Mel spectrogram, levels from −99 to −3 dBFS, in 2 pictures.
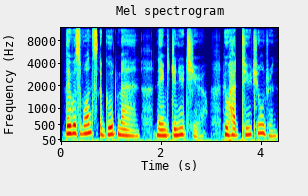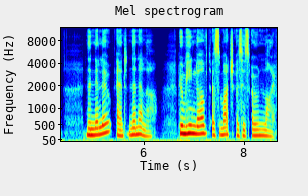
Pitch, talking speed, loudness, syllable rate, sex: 195 Hz, 165 wpm, -19 LUFS, 5.1 syllables/s, female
